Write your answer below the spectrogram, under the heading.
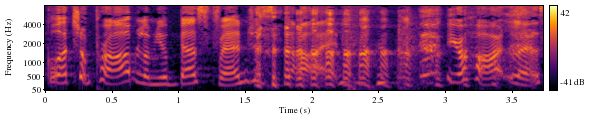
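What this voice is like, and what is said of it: Imitates another person's voice. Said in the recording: “it's a dead on impersonation”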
